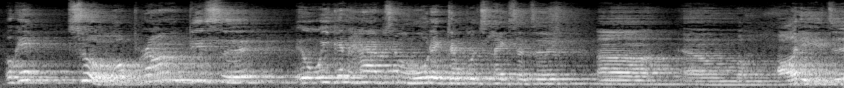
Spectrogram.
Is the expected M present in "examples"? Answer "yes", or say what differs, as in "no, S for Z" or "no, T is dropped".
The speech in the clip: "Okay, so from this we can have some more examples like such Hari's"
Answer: no, M is dropped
